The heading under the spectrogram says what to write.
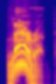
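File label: "larrup", British English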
